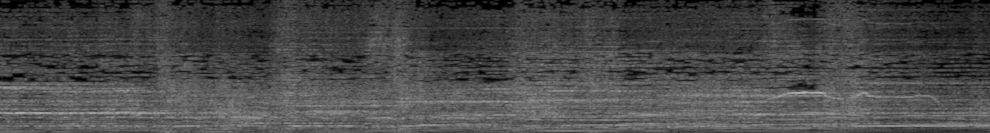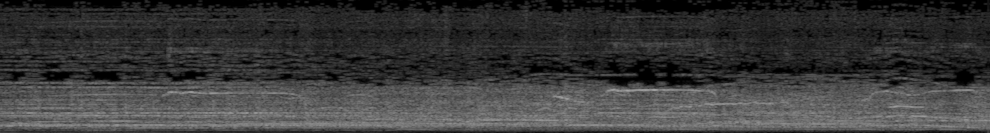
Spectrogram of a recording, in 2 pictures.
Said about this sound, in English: A couple of happy screams in there, squeals of delight. A lot of not happy squeals too.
